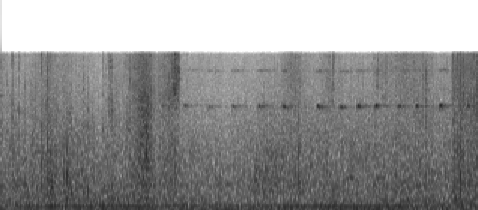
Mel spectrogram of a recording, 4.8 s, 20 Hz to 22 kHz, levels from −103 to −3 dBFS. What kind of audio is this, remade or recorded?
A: recorded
